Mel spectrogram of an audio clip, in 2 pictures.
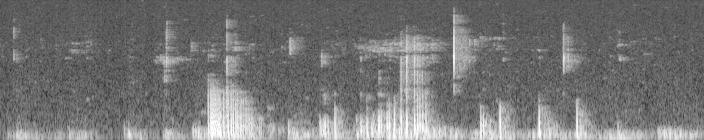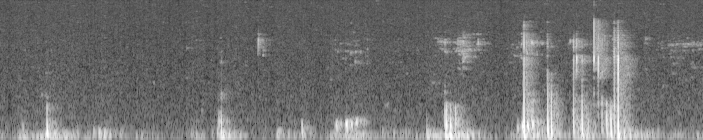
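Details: Male house cat grooming on a bed in the morning after a night's sleep, sitting up and licking his fur clean. Moist clicking lick sounds come in short bursts, with soft low thumps and brief sharp ticks between them in a quiet small room.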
